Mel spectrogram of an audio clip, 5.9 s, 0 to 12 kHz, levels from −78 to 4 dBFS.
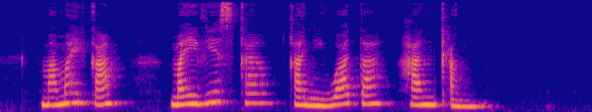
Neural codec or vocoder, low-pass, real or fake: codec, 24 kHz, 0.9 kbps, WavTokenizer, medium speech release version 1; 10.8 kHz; fake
